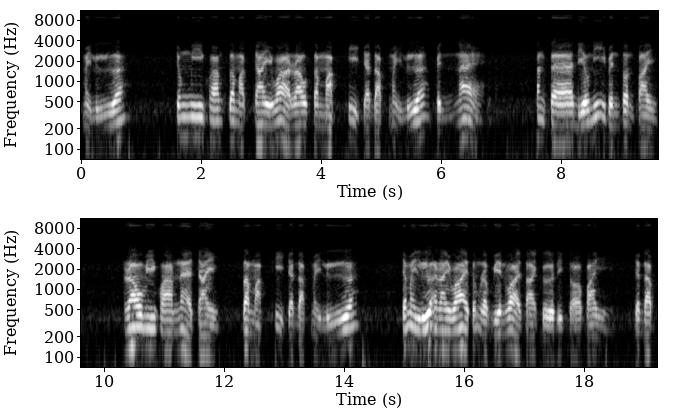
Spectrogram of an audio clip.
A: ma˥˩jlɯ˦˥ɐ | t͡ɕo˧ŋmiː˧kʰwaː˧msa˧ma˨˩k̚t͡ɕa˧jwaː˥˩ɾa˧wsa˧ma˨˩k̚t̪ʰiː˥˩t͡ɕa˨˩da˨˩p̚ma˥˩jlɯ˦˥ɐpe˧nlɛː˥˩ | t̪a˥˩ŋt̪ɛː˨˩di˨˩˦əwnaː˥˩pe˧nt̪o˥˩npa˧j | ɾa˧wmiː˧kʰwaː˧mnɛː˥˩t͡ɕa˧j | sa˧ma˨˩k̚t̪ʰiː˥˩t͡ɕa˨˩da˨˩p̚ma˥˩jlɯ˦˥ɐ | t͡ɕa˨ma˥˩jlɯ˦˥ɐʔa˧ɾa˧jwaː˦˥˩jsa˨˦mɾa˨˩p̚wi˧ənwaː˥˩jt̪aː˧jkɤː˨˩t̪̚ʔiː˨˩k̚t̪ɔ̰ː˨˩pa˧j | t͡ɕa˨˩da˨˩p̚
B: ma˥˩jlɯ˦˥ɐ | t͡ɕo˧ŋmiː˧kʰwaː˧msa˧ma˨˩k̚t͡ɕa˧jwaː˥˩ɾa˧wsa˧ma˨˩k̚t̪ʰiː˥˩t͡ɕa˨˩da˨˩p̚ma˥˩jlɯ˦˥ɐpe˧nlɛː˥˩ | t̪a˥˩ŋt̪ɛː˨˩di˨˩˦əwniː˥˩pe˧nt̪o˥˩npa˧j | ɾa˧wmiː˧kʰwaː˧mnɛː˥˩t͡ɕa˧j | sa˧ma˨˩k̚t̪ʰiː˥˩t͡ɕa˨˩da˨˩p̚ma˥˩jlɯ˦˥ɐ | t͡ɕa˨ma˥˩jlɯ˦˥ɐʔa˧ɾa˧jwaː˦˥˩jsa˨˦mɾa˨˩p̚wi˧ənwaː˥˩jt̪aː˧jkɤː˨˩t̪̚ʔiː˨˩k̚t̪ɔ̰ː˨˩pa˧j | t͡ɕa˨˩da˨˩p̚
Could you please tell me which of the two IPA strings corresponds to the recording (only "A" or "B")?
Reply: B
